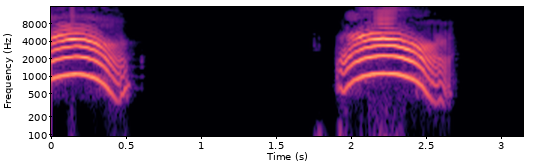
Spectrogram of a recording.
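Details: Two plaintive kitten mews to its mother, the second longer and louder, each sweeping up and curving down in a clear harmonic arc, with a quiet gap between them.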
